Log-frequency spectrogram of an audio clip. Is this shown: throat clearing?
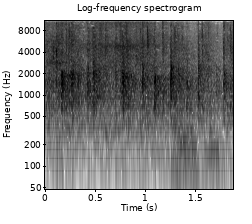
no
